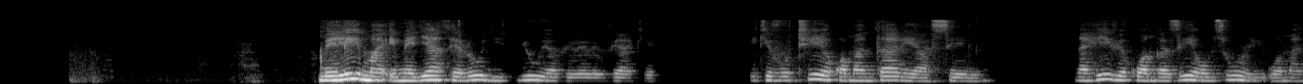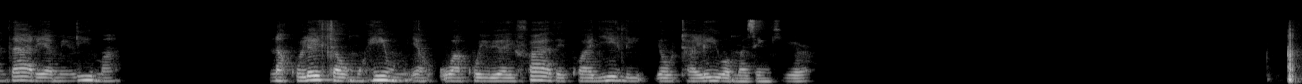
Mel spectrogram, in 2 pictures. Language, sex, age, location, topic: Swahili, female, 25-35, Dar es Salaam, agriculture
